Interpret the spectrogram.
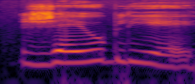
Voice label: j ai oublie, French

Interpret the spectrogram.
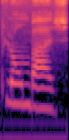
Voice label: "plombage", French

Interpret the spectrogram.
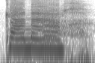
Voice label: "canard", French

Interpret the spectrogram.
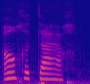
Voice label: en retard, French

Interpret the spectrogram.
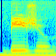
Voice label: "bijoux", French

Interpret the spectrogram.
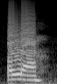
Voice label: "hola", French

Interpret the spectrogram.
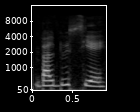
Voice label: "balbutier", French

